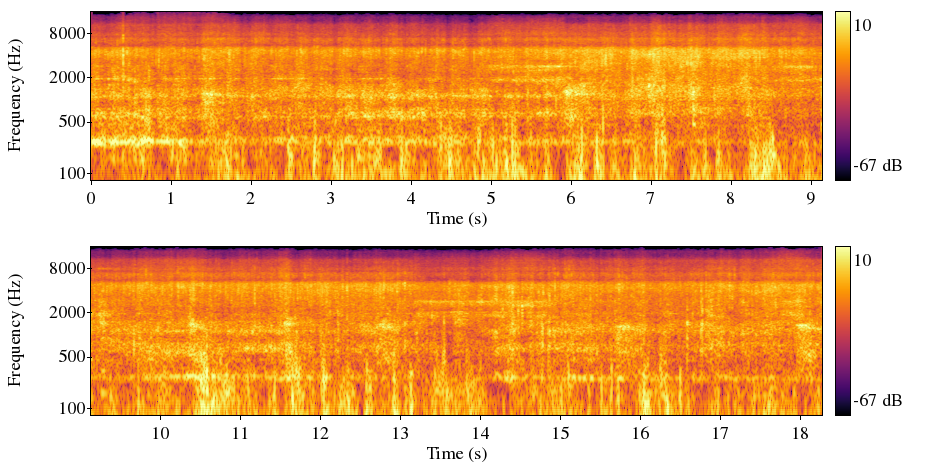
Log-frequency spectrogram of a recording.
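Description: Mountain bike ridden over a muddy trail, heard from a chest-mounted action camera: wind noise on the microphone, tyres rolling through mud, and frequent knocks and rattles from the bike over bumps.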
